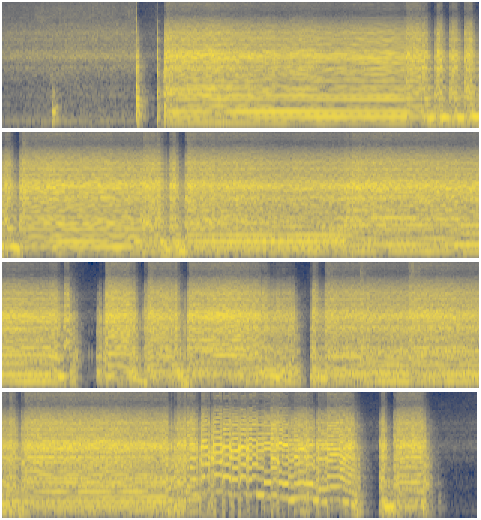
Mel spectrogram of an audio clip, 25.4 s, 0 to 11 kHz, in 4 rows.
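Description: Electric guitar played through a Peavey Classic 50 410 tube amp (EL84 power tubes) on its lead channel with the controls about noon: distorted guitar from the 4x10 speakers, play-testing the amp after repair. The playing starts about two seconds in, has a few short breaks, ends with bent notes and stops just before the end.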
